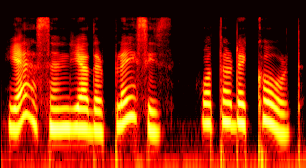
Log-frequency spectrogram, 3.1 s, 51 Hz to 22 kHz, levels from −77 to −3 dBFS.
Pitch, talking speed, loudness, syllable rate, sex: 240 Hz, 175 wpm, -17 LUFS, 5.1 syllables/s, female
